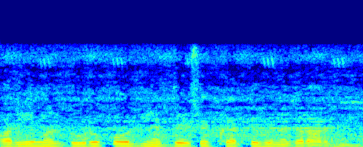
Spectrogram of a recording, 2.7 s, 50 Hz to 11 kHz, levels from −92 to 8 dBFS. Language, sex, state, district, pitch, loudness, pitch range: Hindi, male, Bihar, East Champaran, 135 Hz, -28 LUFS, 125-150 Hz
